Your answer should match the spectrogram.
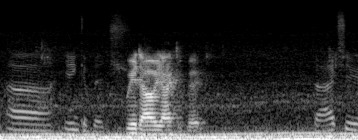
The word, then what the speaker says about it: Yankovic: cuz look at weird y uh Yankovic we Yankovic that actually how you pronounce it yeah oh so no one actually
